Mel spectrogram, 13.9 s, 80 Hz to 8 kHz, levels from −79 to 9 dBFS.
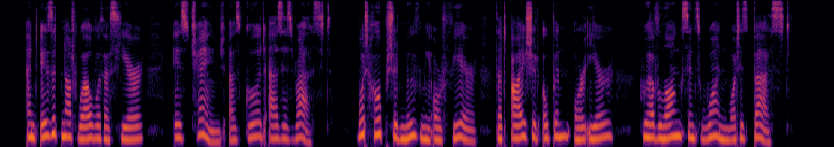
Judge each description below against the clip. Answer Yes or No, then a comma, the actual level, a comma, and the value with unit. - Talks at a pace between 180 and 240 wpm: No, average, 155 wpm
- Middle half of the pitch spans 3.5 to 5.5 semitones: No, average, 2.7 semitones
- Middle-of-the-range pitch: No, high, 205 Hz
